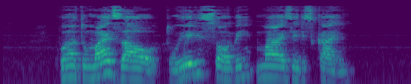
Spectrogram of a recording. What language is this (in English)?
Portuguese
